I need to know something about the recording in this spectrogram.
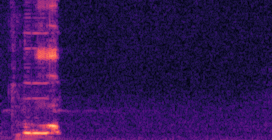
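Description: A man speaks briefly over an online call.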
